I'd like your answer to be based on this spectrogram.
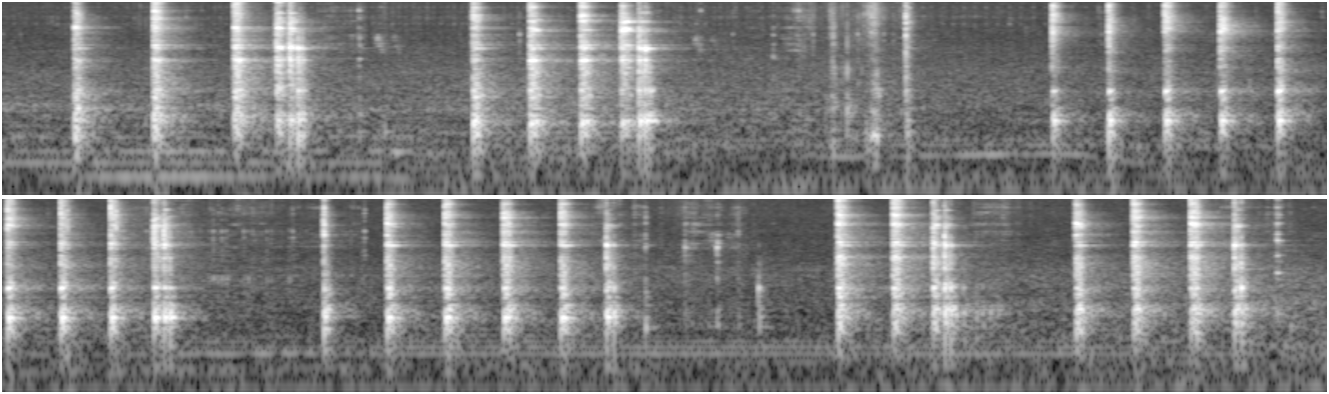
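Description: A blacksmith hammers ridges out of a pair of forged tongs, producing sharp ringing metal strikes in quick bursts of several blows with short pauses between, loud and close throughout.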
